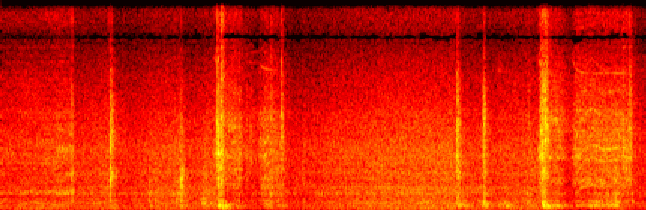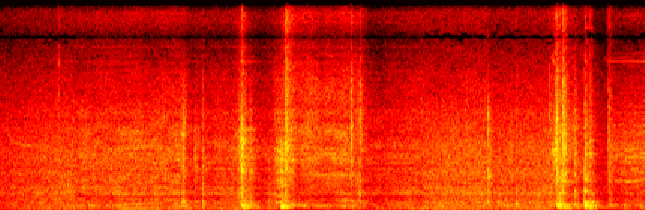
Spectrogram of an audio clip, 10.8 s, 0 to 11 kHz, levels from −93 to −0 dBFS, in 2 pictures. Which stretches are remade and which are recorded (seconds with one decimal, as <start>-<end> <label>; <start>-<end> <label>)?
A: 0.0-0.6 remade; 0.6-6.0 recorded; 6.0-8.9 remade; 8.9-10.8 recorded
